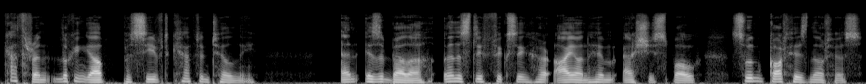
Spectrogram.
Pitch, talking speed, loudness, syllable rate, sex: 110 Hz, 145 wpm, -20 LUFS, 5.4 syllables/s, male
